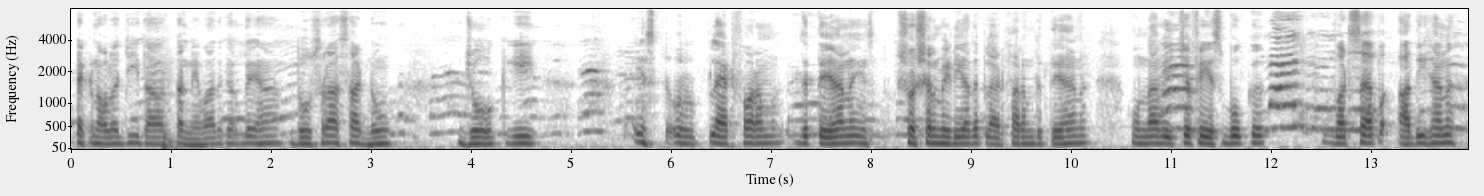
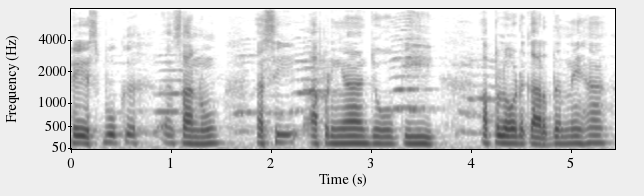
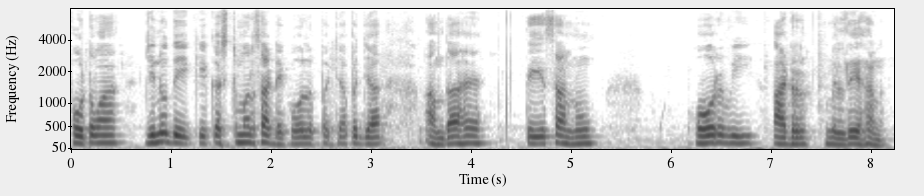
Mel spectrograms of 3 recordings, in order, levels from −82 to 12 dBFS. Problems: background sounds at intervals, background conversations at intervals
